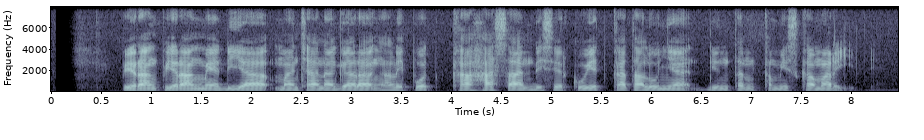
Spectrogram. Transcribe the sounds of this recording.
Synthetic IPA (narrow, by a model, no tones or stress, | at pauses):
piɾaŋpiɾaŋmɛdiamaɲt͡ʃanaɡaɾaŋaliput̪̚kʰaɦasandisirkuit̪̚kat̪aluɲadint̪ənkəmiskamaɾḭ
